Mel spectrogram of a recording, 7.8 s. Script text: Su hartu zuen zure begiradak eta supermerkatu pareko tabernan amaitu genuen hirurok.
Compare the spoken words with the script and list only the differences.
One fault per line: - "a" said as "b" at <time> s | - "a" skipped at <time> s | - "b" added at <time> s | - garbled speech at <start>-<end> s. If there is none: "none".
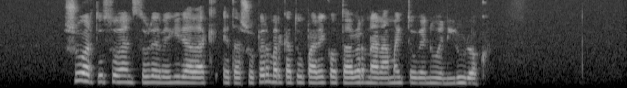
none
